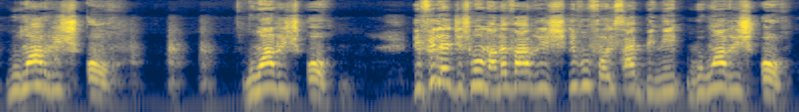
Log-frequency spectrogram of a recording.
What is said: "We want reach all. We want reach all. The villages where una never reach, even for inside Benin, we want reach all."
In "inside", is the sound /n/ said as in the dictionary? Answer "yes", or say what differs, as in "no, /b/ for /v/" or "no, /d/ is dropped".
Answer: no, /n/ is dropped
